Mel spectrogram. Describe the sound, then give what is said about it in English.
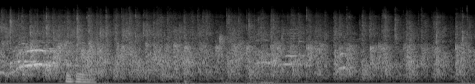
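Audience applause at a live evening event, a steady, dense clatter of many hands clapping throughout, with a brief voice near the start. “We have an applause meter to see who gets the most applause here over the course of the evening.”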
